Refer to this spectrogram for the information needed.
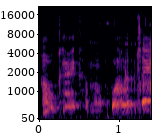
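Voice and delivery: high breathy whisper; whispered hype. Real, not acted. Vlogger quietly hypes the tea quality, whispered. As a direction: hype it under your breath.

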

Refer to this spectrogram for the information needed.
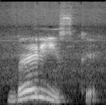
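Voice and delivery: "Берізки", pitch lifted to show stressed рі. Shown as a demonstration. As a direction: lean on the і in "Берізки". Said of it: "наголос на і".

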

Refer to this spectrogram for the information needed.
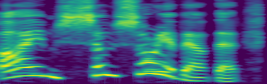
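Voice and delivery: very high, sorry little voice; sympathetic bear. A narrator's reading. Pooh consoling gloomy Eeyore, sympathetically.

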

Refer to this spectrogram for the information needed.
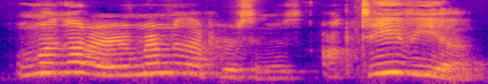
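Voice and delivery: high, loud pretend shock; sudden realisation. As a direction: blurt it out as a startling discovery. Pretend realisation of who it was.

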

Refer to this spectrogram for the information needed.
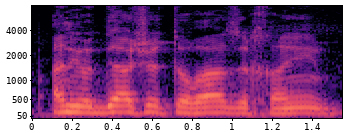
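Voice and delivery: ordinary talk

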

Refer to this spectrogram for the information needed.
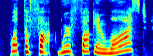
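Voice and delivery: loud, exasperated impersonation; retold swearing outburst. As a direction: imitate an angry paramedic cursing at the driver. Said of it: "He just starts screaming and screaming".

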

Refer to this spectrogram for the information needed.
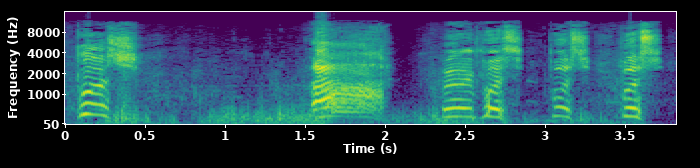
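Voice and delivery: loud, high urging to push; urgent shouting. Real, not acted. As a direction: yell to keep the sled moving. Urging sled forward.

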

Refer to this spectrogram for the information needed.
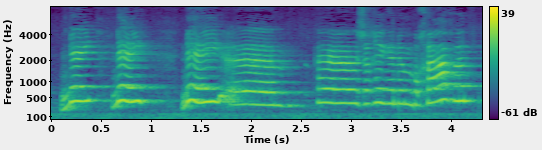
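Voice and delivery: high, loud sing-song puppet voice. Acted. Puppet Rick singing his answer to the presenter.

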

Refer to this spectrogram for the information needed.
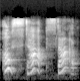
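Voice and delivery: high, delighted protest; exclaimed plea, starting high; overwhelmed cry. A narrator's reading. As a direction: beg for a halt, overcome. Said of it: "cried the Mole".

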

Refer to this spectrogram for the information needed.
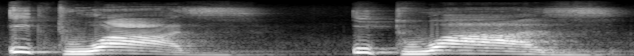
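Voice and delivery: it was read slowly, word by word; English it was. Shown as a demonstration. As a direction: model it was twice for the learner. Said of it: "كيف تقرأ هذه الكلمة".

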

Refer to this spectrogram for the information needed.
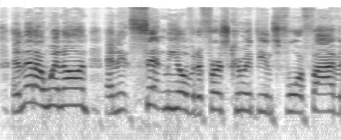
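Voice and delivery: usual speaking voice

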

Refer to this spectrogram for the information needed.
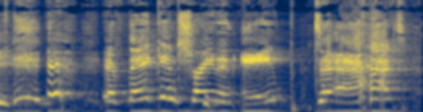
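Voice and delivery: high, laughing imitation of the character; laughing quote. Retelling a joke character's line to a friend, laughing.

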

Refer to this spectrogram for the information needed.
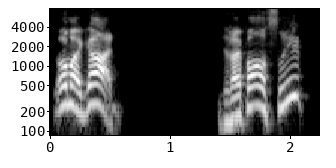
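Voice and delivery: loud startled jolt awake; mock waking up. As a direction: jerk awake, loud and fast. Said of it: "I was hearing Teddi's voice, and I just conked out".

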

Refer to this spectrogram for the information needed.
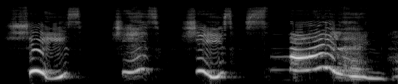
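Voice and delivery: the queen cries out in delighted disbelief; excited cry. Acted. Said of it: "cried the queen".

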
